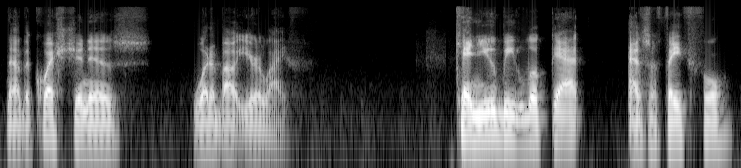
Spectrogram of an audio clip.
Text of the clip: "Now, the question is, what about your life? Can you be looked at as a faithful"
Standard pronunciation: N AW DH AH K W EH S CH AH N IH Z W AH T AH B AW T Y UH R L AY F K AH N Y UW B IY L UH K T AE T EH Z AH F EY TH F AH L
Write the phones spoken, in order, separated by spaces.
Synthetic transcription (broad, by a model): N AW DH AH K W EH S CH AH N IH Z W AH T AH B AW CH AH R L AY F K AH N Y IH B IY L UH K T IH T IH Z AH F EY TH F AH L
